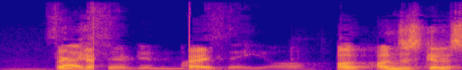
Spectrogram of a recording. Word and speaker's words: Maceió: mission, which I didn't know Say how to that again for pronounce when I me. received it, but I know now. So I Okay. served in Maceió.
